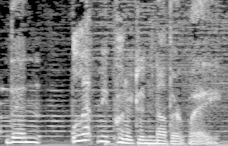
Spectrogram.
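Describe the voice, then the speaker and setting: An actress playing a composed, calculating female boss in a game cutscene, speaking in a cool, deliberate, commanding way. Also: on the low side, big pitch swings, creaky, over music. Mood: coolly persuasive. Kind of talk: video game cutscene voice acting.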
